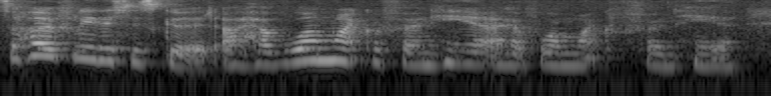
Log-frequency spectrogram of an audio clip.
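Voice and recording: A soft-spoken woman with vocal fry, a slightly mellow tone and a fast pace. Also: medium pitch for a woman, ordinary pitch variation.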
